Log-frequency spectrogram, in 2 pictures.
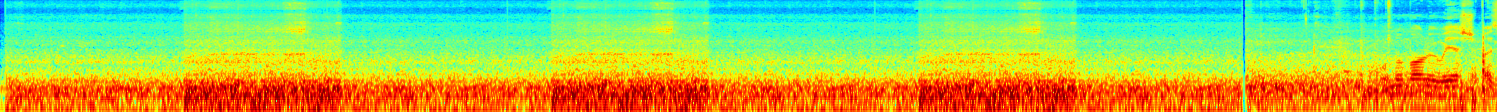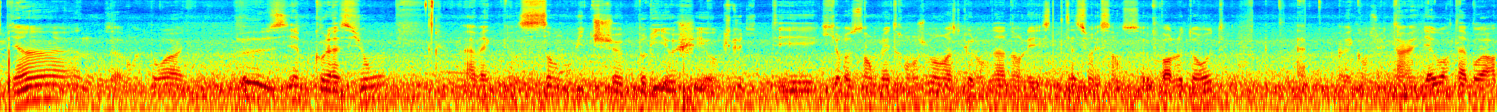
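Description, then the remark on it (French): Steady low roar of an airplane cabin in flight, with other passengers' voices murmuring and chatting, becoming more noticeable in the second half. “Si vous tendez l'oreille, vous verrez qu'il y a d'autres personnes”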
